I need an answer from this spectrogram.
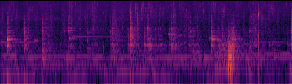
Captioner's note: spatula clanking in pan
